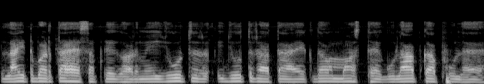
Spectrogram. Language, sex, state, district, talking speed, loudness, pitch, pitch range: Hindi, male, Bihar, West Champaran, 185 wpm, -20 LUFS, 135 Hz, 125-140 Hz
